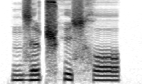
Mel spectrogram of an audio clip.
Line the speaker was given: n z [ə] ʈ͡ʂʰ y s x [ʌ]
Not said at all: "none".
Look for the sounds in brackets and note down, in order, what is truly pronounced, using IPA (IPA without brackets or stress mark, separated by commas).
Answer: ə, ɔ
